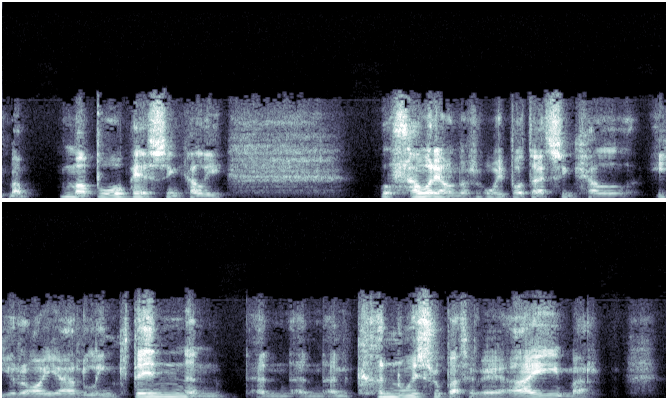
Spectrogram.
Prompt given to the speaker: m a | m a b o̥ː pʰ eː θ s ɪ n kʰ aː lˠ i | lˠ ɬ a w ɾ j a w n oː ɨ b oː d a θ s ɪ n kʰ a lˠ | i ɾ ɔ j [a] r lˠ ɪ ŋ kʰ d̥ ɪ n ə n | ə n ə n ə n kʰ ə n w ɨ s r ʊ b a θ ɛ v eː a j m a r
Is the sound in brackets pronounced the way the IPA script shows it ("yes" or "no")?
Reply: yes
